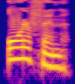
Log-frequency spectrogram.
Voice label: "Orphan", English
